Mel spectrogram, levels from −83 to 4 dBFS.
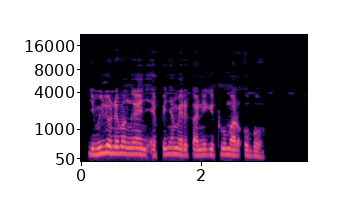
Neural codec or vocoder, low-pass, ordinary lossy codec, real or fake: none; 14.4 kHz; AAC, 64 kbps; real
